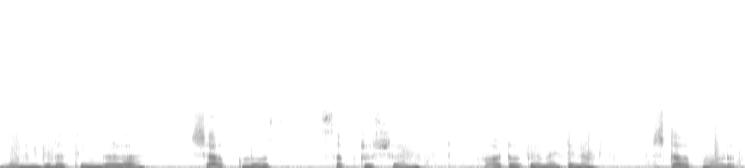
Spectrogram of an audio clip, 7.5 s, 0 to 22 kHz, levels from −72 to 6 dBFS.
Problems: low volume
